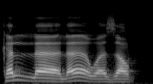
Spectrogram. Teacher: أيضا الراء كلها مفخمة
